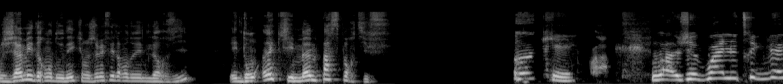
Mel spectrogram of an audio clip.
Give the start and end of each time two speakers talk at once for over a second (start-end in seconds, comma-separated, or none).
none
